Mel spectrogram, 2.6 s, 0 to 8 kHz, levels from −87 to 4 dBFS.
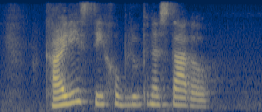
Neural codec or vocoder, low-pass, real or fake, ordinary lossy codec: codec, 16 kHz in and 24 kHz out, 0.6 kbps, FocalCodec, streaming, 2048 codes; 7.2 kHz; fake; none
